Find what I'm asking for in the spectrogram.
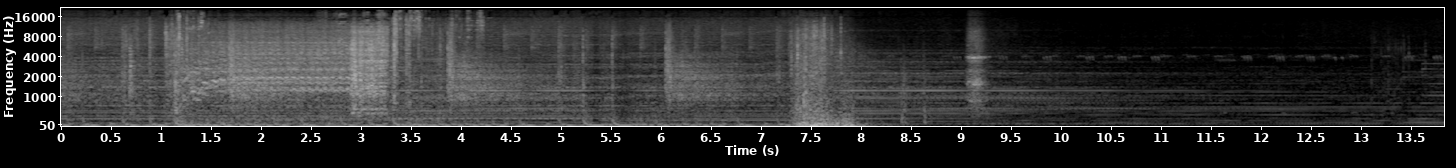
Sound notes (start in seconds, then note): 7.0 crashing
